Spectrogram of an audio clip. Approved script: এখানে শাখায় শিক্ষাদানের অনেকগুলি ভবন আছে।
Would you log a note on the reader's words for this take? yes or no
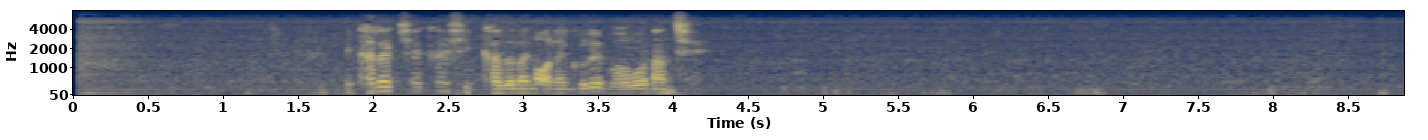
no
